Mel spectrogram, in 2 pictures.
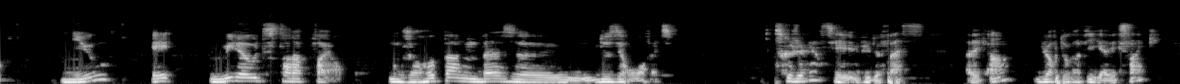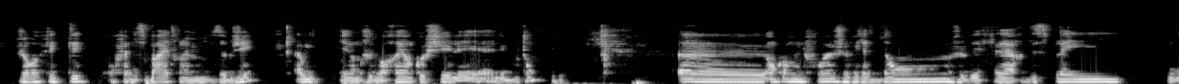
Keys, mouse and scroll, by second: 0.1 click, 17.3 n.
